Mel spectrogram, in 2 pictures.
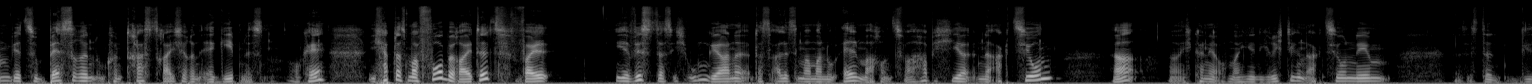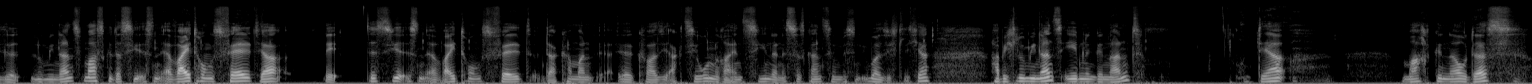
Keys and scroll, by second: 5.9 BackSpace.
